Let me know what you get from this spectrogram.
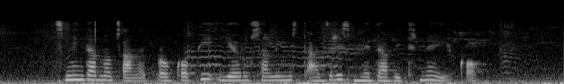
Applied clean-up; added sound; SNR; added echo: none; Insect; 2 dB; none.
